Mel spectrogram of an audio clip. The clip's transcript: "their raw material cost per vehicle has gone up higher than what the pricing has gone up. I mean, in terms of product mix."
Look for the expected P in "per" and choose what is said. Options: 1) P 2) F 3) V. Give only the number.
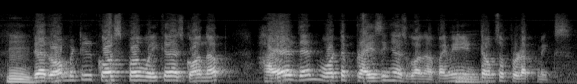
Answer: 1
